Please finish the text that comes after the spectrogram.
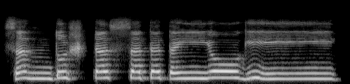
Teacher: त के ऊपर जो अनुस्वार है यानी कि बिंदी है, उसका उच्चारण करेंगे अनुनासिक य की तरह। क्यों, क्योंकि आगे योगी य से शुरू होने वाला शब्द आया इसीलिए।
